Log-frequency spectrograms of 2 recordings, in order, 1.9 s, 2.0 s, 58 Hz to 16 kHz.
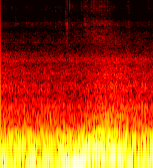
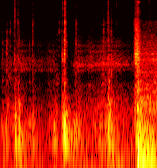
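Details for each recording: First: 1975 K20 truck started cold at about 22°F after sitting since November, primed: a low, heavy rumble swells briefly, then settles into a fairly even idle as it warms; oil pressure 30 psi, temperature gauge barely rising. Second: 1975 K20 pickup, unstarted since November, in sub-zero January cold with fuel drained back from the carb; a few cranking ticks, then rough, lumpy low-rev running, starved of fuel with no fast idle set; stumbling cold start.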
